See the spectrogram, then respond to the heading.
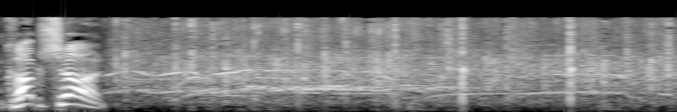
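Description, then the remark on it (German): An audience at a Sunday church service applauds the Dream Teams with dense, sustained clapping after a brief shouted voice at the start, with a few louder individual claps standing out from the even wash of sound. “Die ganzen Dream Teams, lass mal den Dream Teams einen fetten Applaus geben.”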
